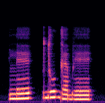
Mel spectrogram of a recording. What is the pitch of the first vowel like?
high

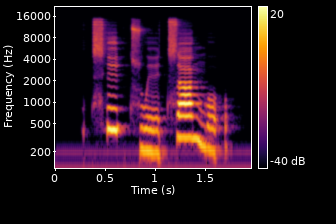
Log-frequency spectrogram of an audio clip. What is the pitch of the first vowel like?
high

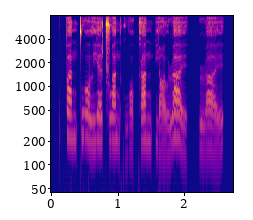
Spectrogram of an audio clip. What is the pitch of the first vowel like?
high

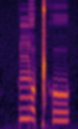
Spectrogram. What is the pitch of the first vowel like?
falling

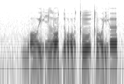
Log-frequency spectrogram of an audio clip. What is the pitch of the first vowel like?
falling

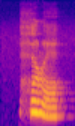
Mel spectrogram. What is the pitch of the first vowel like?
high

